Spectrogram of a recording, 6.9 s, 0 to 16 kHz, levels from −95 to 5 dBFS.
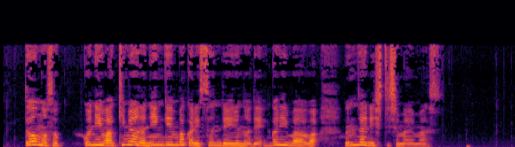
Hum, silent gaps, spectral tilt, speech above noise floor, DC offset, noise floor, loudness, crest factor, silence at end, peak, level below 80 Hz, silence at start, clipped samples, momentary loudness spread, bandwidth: none; none; -2.5 dB/octave; 47 dB; under 0.1%; -71 dBFS; -24 LUFS; 20 dB; 0.6 s; -4 dBFS; -70 dBFS; 0.35 s; under 0.1%; 11 LU; 11.5 kHz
